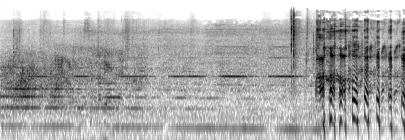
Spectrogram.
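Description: Steady droning tones for the first several seconds, then loud, repeated hearty laughter from several men starting about six seconds in.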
